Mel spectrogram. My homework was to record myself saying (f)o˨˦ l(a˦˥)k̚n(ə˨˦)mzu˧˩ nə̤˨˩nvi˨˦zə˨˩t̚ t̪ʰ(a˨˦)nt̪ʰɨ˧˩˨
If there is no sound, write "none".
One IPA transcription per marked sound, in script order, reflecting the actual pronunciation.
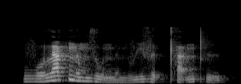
v, a˦˥, ə˧, a̰˧˥

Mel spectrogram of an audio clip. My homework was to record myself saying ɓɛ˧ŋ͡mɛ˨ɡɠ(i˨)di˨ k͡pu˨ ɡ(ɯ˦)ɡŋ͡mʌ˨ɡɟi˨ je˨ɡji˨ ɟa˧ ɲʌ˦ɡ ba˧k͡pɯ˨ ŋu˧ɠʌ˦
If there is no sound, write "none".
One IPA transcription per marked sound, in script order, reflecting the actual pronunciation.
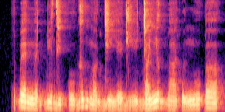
i˧, ɯ˦

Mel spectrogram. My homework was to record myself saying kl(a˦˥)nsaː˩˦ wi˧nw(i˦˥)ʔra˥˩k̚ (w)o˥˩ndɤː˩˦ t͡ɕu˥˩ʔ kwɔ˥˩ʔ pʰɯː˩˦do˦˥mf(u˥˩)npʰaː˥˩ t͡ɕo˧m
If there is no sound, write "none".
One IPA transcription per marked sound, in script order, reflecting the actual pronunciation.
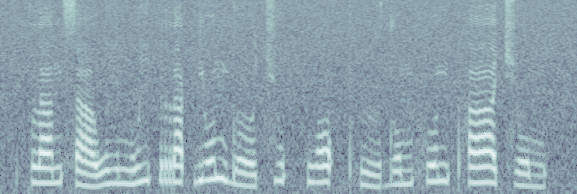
a˦˥, i˥˩, j, o˥˩

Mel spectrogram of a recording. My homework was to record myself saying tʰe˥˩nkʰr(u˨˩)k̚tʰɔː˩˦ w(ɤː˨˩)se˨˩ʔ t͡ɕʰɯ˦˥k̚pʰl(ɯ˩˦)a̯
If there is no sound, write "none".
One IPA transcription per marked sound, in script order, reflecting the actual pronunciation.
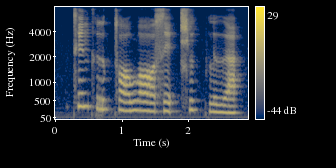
u˨˩, ɔː˨˩, ɯ˨˩

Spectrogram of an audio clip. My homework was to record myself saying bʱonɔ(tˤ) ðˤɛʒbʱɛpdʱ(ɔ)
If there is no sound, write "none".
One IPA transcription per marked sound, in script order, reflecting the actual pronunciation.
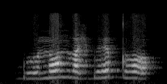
n, ɔ

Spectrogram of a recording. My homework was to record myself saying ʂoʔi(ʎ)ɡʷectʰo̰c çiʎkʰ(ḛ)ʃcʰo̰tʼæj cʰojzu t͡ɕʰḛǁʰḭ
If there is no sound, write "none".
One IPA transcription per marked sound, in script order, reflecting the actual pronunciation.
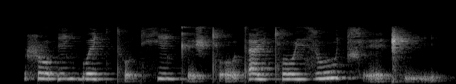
ʎ, ḛ

